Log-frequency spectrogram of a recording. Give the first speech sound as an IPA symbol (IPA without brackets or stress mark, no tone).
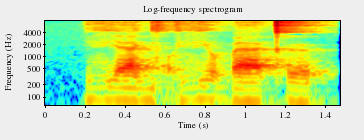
vʲ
